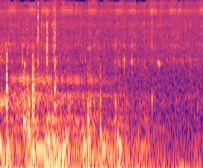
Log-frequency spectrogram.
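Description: Underwater sound picked up through a GoPro's waterproof housing while the diver swims: a low, uneven rumble of moving water with many scattered sharp clicks and crackles.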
